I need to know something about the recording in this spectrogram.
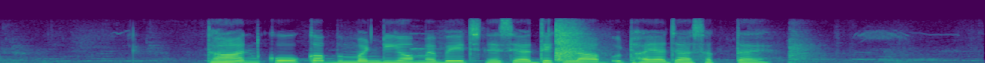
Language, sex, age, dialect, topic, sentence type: Hindi, female, 25-30, Marwari Dhudhari, agriculture, question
